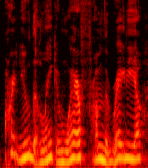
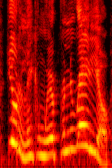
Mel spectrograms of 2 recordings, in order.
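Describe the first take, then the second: First: Imitating Jimmy. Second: Imitating Jimmy calling. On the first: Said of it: "Jimmy the Vet would say that". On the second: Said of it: "Jimmy calling".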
